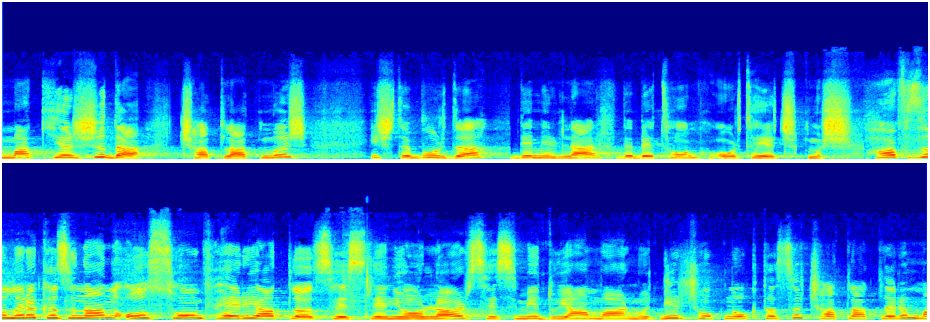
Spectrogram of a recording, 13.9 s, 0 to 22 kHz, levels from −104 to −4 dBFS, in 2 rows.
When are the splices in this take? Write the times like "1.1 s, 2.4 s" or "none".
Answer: 6.5 s, 11.8 s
